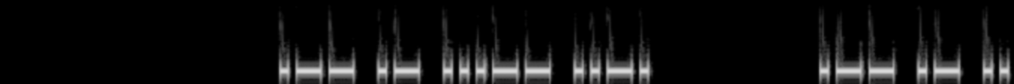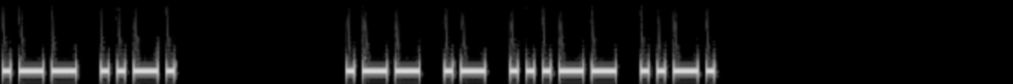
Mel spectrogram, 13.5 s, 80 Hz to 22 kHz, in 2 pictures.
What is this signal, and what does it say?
Morse code, heard as a keyed tone, about 22 wpm, 700 Hz. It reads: WA3F WA3F WA3F
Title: USA Call Signs - 4 Characters - Repeated 3x - 22wpm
